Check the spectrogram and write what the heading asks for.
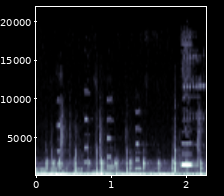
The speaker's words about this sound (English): Yeah, that's not them. That's just four beeps.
